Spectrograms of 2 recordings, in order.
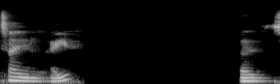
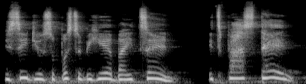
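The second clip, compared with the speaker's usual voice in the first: higher, mock-annoyed client complaint; imitating angry client; 7 semitones higher than usual. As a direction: whine like an impatient customer. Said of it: "when they start getting angry".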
